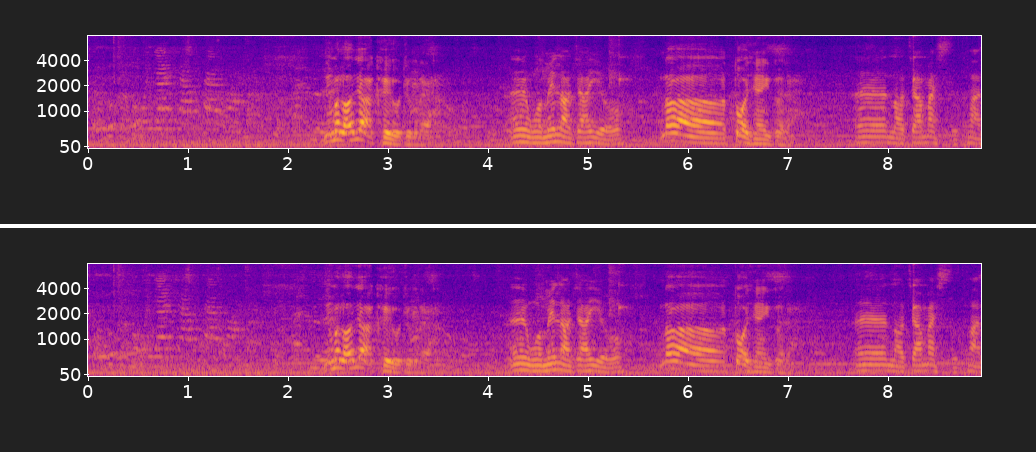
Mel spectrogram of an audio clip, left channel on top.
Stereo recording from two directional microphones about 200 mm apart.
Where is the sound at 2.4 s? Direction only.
5° right (ahead or behind).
